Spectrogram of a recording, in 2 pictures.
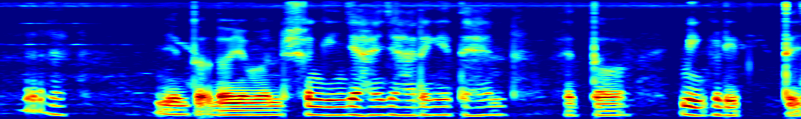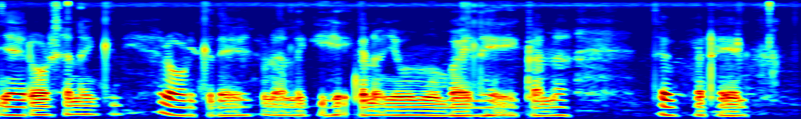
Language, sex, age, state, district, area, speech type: Santali, female, 30-45, West Bengal, Paschim Bardhaman, urban, spontaneous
